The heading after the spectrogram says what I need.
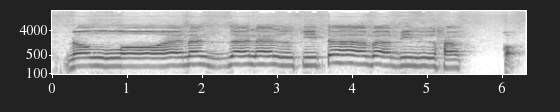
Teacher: Qafnya bersabdu. Tahan sekejap baru lepaskan pantulan. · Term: qalqalah akbar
